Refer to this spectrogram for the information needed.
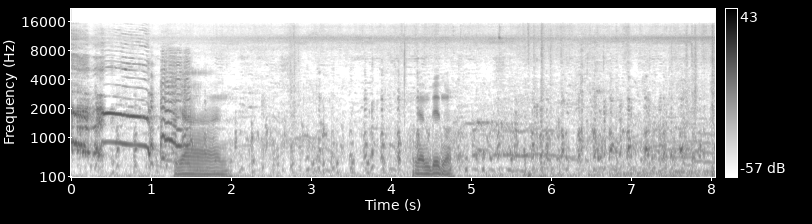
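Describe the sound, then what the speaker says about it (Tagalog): Native hens on a small farm cluck and a rooster crows close by, loud at the start, with scattered bird calls continuing underneath and a person talking briefly. "Mga inahin niya, oh."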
